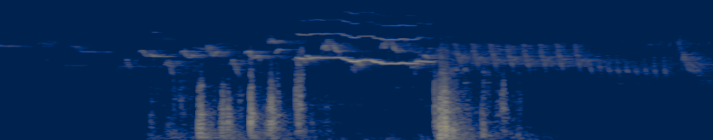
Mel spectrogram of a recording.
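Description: Faint birdsong: quick chirps and a wavering whistled note. Beneath it come a few soft knocks and a louder thump a little after three seconds in.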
